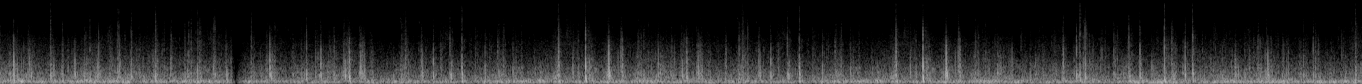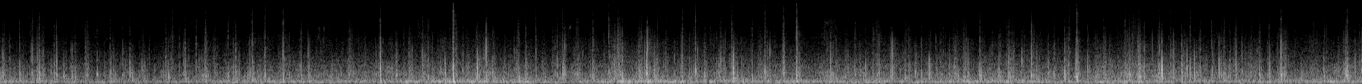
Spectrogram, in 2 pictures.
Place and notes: Muhlenberg College Hillel, West Chew Street, Allentown, PA, USA - Flag
Flag waving in the wind
5 December, ~08:00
